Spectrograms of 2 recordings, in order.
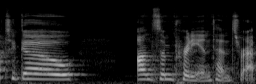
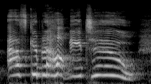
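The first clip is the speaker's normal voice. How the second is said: much higher and louder, pleading; frantic plea; 11 semitones higher, 8 dB louder than usual. Retold or imitated. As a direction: tag on a frightened plea of your own. This pandemonium.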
